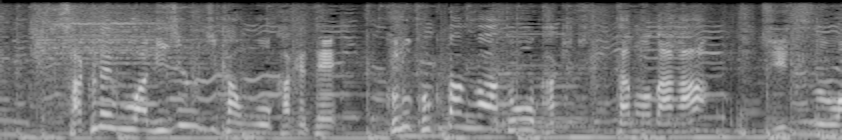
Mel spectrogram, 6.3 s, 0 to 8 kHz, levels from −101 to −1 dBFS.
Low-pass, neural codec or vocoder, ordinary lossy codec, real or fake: 7.2 kHz; none; none; real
